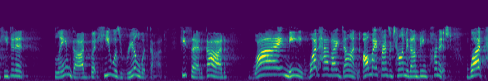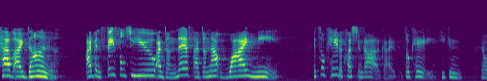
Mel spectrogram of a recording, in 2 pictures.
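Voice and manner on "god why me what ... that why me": loud, raised-pitch protest to God; angry plea. Acted. Job complains to God that he is punished, angry plea. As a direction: demand answers, stretching the key words. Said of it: "He shouted at God".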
